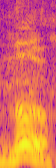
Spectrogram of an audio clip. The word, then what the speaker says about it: Moore: cette aisence du leader Robert mort comme on pourrait le prononcer la française personne ne peut le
